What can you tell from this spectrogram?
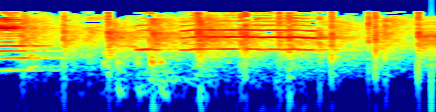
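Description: Audience applause welcoming a guest on the show Black Educated and Broke: a steady patter of hand claps lasting a couple of seconds, with a high, drawn-out whoop or cheer rising above the clapping.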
